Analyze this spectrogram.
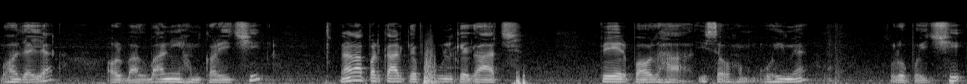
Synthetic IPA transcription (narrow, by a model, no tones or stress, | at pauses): bʱɔd͡ʒaijaɔ̰ːɾbaɡbaniɦəmkəɾɛt͡ʃʰi | nanapɾkaɾkepʰulkeɡat͡ʃʰ | peɾpɔʊd̪ʱa̰ḭsə̰bɦəmo̰ɦime | ɾopəjt͡ʃʰi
